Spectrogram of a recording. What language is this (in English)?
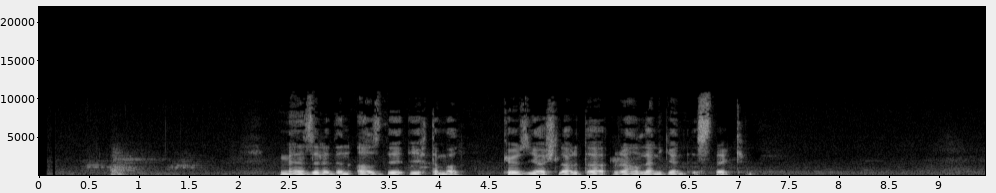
Uyghur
